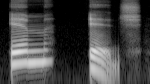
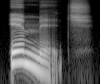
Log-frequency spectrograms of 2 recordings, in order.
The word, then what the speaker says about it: image: pronounce it carefully together the stress is on the first part of the word image image image Perfect pronunciation, Emily.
